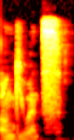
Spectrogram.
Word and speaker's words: unguents: a it's a hard G, unguents. Unguents.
